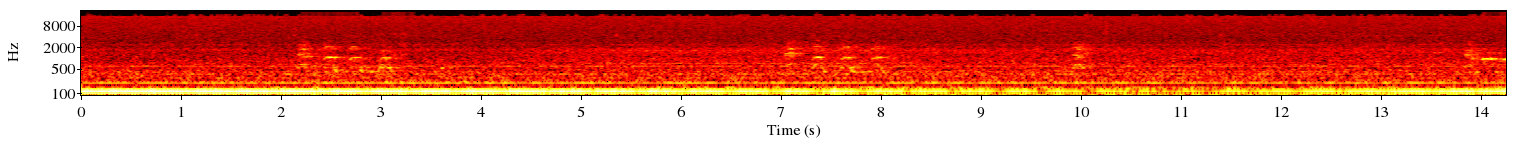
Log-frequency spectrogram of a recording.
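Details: Neighbour's dog barking right outside a window in the middle of the night, having kept on since 1:30 am; faint clipped barks in quick bunches recur every few seconds beneath a constant droning low-pitched hum.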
